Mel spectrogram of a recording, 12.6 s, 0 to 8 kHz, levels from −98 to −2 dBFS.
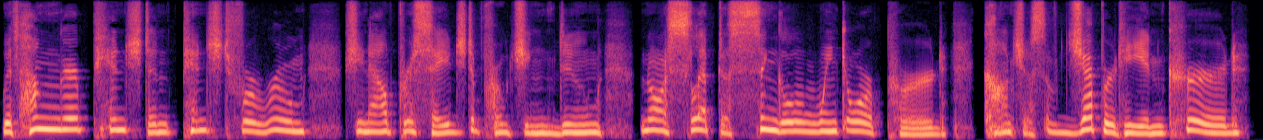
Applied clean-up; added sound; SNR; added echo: none; none; none; none.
